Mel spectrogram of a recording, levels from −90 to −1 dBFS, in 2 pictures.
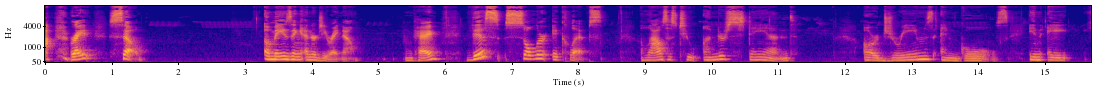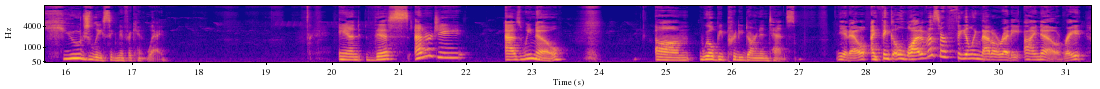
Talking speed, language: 95 wpm, English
